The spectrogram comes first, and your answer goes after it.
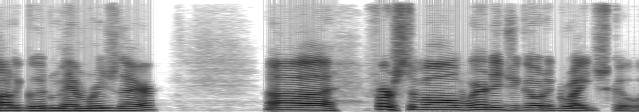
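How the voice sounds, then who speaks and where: A fairly high-pitched man with an Appalachian accent, moderate pace and ordinary pitch variation. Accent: Appalachian Kentucky. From Southeast Kentucky. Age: 60s. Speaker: podcast host and preacher. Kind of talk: casual interview.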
